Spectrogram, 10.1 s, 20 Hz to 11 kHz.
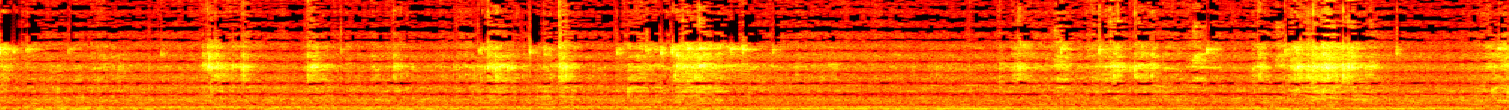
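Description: Cummins Westport ISL G natural-gas engine of a New Flyer XN40 city bus running at a steady drone while the bus is under way, heard from inside the rear of the cabin. Brief rattles and clatters from the bus interior come and go over it.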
